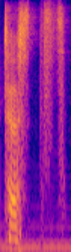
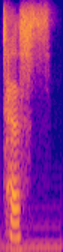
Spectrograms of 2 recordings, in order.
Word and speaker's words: tests: Now, it's important to note that here when we have an STS, okay, it's not always necessary to pronounce that T, saying tests, right? Because it's a little complicated there. So if you just elongate the S sound, so saying tests, okay, that's okay.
